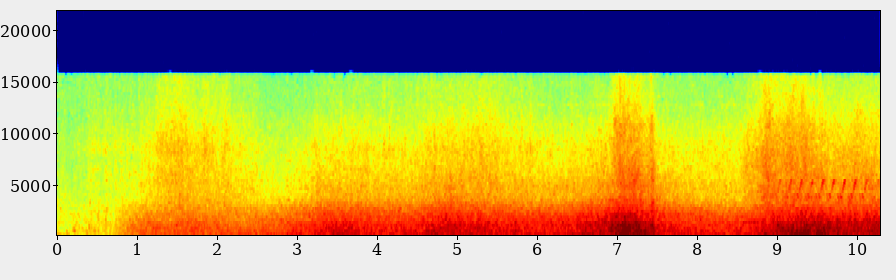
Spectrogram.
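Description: Ocean surf: small waves breaking and washing up a sandy beach, a steady rushing that swells and ebbs, loudest about seven seconds in.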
